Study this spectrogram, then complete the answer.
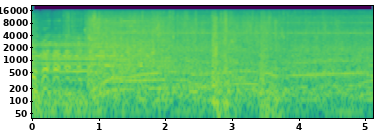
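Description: A car engine roars steadily as it speeds along.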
